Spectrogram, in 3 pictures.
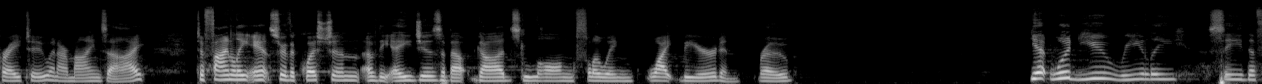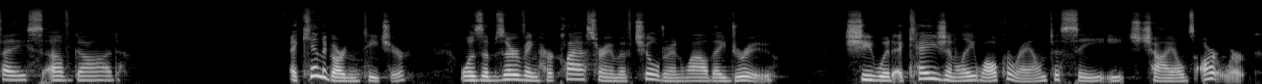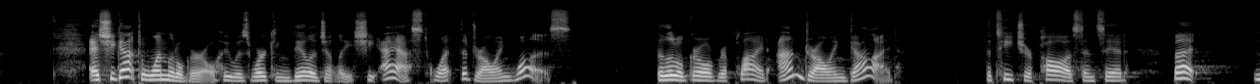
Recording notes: Preached at Unity Moravian Church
